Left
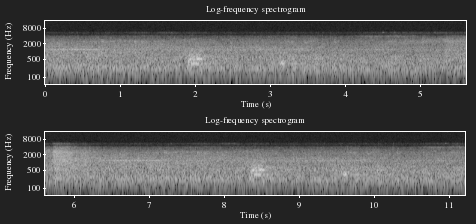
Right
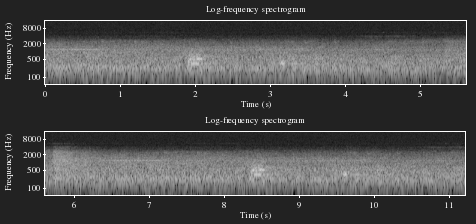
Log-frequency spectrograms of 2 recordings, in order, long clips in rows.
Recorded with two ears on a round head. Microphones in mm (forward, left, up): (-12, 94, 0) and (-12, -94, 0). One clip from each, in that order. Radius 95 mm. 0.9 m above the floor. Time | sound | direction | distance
0.0 | a vehicle | 70° left (ahead or behind) | ?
